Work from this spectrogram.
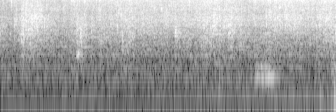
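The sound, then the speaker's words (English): Onions cook down in a pan, giving off a steady, bright frying sizzle that hisses evenly throughout with faint stirring and no talking. “she's cooking down the onions”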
